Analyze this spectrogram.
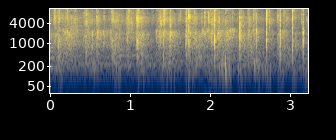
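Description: A crowd applauds steadily, dense overlapping claps forming a broad crackling wash with a few sharper individual claps standing out, holding at a fairly even level throughout.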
